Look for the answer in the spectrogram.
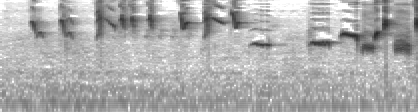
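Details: White-rumped shama of the Lampung type singing a full 'isian komplit' repertoire in vigorous 'gacor' style: varied clear whistles, sharp downslurred notes and bright chirps in quick succession, ending with lower rich warbled phrases.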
